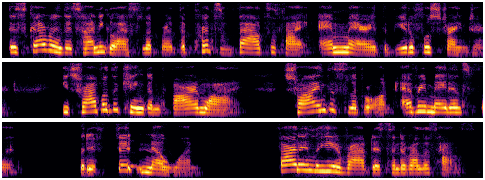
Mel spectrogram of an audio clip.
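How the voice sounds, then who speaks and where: A woman's voice: medium pitch, very animated, normal speed, dry recording, poor audio. A woman teacher reading a storybook aloud to young children, explaining words and asking guiding questions as she goes. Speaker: elementary school teacher.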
